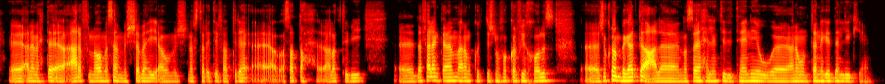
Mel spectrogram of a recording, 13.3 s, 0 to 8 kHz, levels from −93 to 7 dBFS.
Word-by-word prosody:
آآ 105 -1 +1
أنا 115 - +1
محتا 110 +2 -1
آآ 105 - +1
عارف 120 +2 +2
إن 115 - -2
هو 115 - +4
مثلًا 115 +1 0
مش 110 -2 -3
شبهي 115 -2 0
أو 100 0 -2
مش 100 +1 -10
نَفْس 110 0 -5
طريقتي 115 +1 -4
فابتدي 110 +1 -4
ه - - +1
أ - - -5
أسطّح - - -4
علاقتي 110 0 -4
بيه، 115 +1 -3 0.6
آآ 105 +1 -3
ده 120 +4 -3
فعلًا 135 +2 +4
كلام 125 0 +2
أنا 120 +1 +3
ما 120 - -1
كنتش 125 -1 -7
بافكّر 120 +1 -2
فيه 120 +1 -1
خالص 125 +2 0 0.5
آآ 105 - -1
شكرًا 130 +7 +3
بجد 130 0 +4
على 105 +2 +6 0.2
النصايح 120 +3 +1
اللي 120 0 0
أنتِ 120 +1 -3
ادّيتهاني 115 +2 +1
وأنا 110 -1 +1
مُمتَن 115 +1 0
جدًا 120 0 +1
ليكِ 110 0 -2
يعني. 95 0 -14
115 Hz, 195 wpm, -23 LUFS, 110-120 Hz, 0.6 s, على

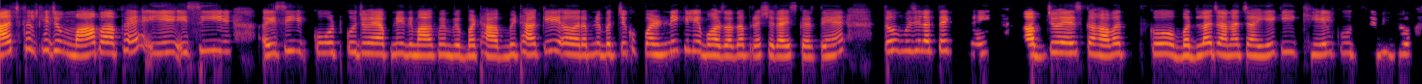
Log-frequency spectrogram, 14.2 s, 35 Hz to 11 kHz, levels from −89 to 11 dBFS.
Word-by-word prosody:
आजकल 325 +7 +7
के 360 - -2
जो 340 -1 -2
माँ 250 +4 +6
बाप 295 +1 +3
है 345 +2 +2
ये 300 +1 +2
इसी 340 +2 -2 0.4
इसी 335 +4 -3
कोट 295 0 -6
को 310 - -6
जो 290 - -4
है 280 -1 +5
अपने 275 +1 -1
दिमाग 250 -1 +2
में 260 - -4
ब 250 - -1
बैठा 245 -1 +2
बैठा 265 +4 +1
के 330 +4 -1
और 265 -1 +3
अपने 260 +2 -3
बच्चे 275 +2 -3
को 365 - -14
पढ़ने 275 +4 +1
के 360 - -6
लिए 330 - +1
बहुत 255 -3 +1
ज़्यादा 240 +1 0
प्रेशराइज़ 245 -1 -1
करते 230 0 -4
हैं, 260 +8 -1 0.4
तो 335 +2 0
मुझे 340 0 -6
लगता 335 0 +2
है - - +3
कि 335 - -30 0.2
नहीं, 280 +2 -4 0.4
अब 255 -3 +6
जो 305 - 0
है 295 -1 +6
इस 295 - -3
कहावत 275 0 +1 0.2
को 275 -1 0
बदला 250 +3 +2
जाना 260 -2 +2
चाहिए 250 0 -1
कि 315 +1 -6
खेलकूद 275 +1 -5
से 260 +1 -14
भी 300 - -12
जो 270 - -3
275 Hz, 220 wpm, -22 LUFS, 255-310 Hz, 0.4 s, आजकल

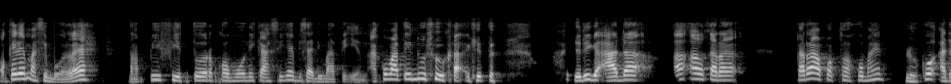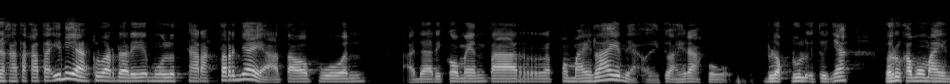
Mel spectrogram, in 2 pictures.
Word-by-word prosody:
oke 240 - +1
deh 255 - +9
masih 190 -6 -1
boleh, 125 - +4 0.4
tapi 215 -1 -4
fitur 185 -2 0
komunikasinya 170 +2 -2
bisa 170 - -1
dimatiin. 120 -5 -8
Aku - - -2
matiin 240 +1 +4
dulu 250 -3 +4
Kak - - +4
gitu, 185 -2 +1 0.8
jadi 175 +4 +4
nggak - - 0
ada 215 0 +7 0.4
heeh, 255 +1 +5
karena 200 -2 +5 0.7
karena 235 +6 +7
waktu 210 -2 -4
aku 190 +1 -4
main, 230 +4 -3 0.2
loh 140 - -2
kok 250 - +6
ada 165 0 +1
kata-kata 160 +2 -5
ini 245 +4 +2
yang 180 - +3
keluar 180 -3 0
dari 160 0 +1
mulut 160 0 -4
karakternya 195 +9 -1
ya, - - -2
ataupun, 135 +1 -4 0.4
e - - -19
dari 125 0 -5
komentar 140 -1 -3
pemain 145 -1 -5
lain 205 +3 +1
ya, - - -14
oh 105 - -16
itu 100 +7 -13
akhirnya 125 +3 -6
aku 115 -2 -10 0.4
block 140 +1 -1
dulu 160 0 -1
itunya, 140 +7 -4 0.4
baru 155 +6 +3
kamu 160 +1 +2
main 145 -3 -1
160 Hz, 160 wpm, -23 LUFS, 140-200 Hz, 0.8 s, deh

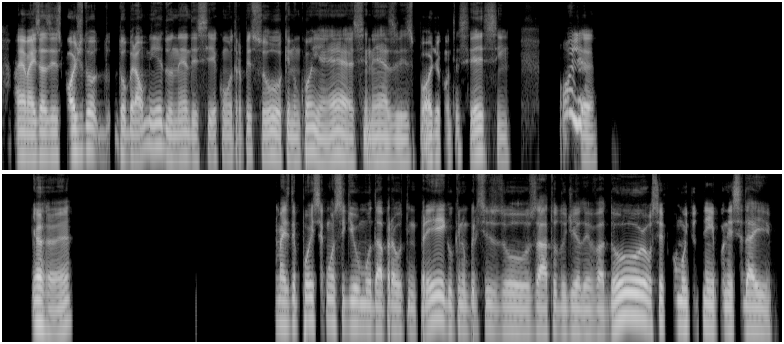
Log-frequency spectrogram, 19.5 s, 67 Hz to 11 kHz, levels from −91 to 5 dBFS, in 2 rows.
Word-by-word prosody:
Olha, 105 +1 +5
mas 100 0 +5
às 105 -1 +4
vezes 105 0 -1
pode 115 +1 +3
do 125 -2 +1 0.2
dobrar 105 -2 0
o - - -1
medo, 135 -5 -1
né, 100 +2 -1
descer 95 0 -4
com 95 - -7
outra 95 - -7
pessoa, 105 -3 -1
que - - -4
não 90 -1 -3
conhece, 95 -5 0
né, 90 +1 -1
às 90 -1 -2
vezes 85 +1 -3
pode 90 +2 0
acontecer 110 +4 -2
sim. 90 -3 -9 0.6
Olha 90 -2 +2 2.7
Aham. 105 -1 +3 2.5
Mas 115 -1 +2
depois 130 +1 0
você - - -6
conseguiu 115 -2 -1
mudar 105 -2 +1
para 100 - -1
outro 95 0 -4
emprego, 110 +5 +2
que 95 - -8
não 100 -2 -3
precisou 100 -2 -2
usar 90 0 +1
todo 95 -2 -5
dia 95 +1 -1
elevador, 105 - +4
ou 115 - 0
você 120 +3 -1
ficou 120 0 -11
muito 110 -2 0
tempo 105 -2 -1
nesse 100 -1 -2
daí? 95 -3 +2
100 Hz, 145 wpm, -23 LUFS, 95-115 Hz, 2.7 s, Olha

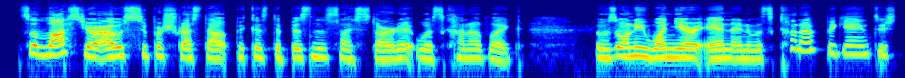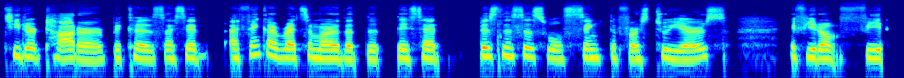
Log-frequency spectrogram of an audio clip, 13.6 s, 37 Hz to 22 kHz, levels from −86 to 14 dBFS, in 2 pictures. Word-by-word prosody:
So 280 - +4
last 255 +3 +6
year 220 -3 +7
I 210 - +9
was 230 0 +4
super 240 -2 -2
stressed 195 -2 -1
out 185 -1 +1
because 210 -2 -4
the 200 - -4
business 205 +2 -4
I 190 - -3
started 180 +2 -1
was 180 -3 -4
kind 200 -2 -6
of 190 -1 -3
like 155 -5 -4 0.5
it - - -2
was 200 +3 +1
only 230 0 +5
1 205 0 +5
year 205 -1 +7
in 190 0 +3
and 180 0 -1
it - - -4
was 180 0 -6
kinda 375 -3 -2
beginning 265 -2 -3
to - - -7 0.2
teeter-totter 185 -7 -1
because 185 -1 -3
I - - -2
said 195 +4 -3 0.2
I 200 - -1
think 255 +6 -6
I 230 - +4
read 195 -2 +2
somewhere 185 -3 +1
that 175 -1 -2
that 175 0 -7
they 190 -2 -2
said, 180 +1 -2 0.3
"Businesses 225 -1 -1
will 185 -2 -4
sink 195 +1 -5
the 195 - -9
first 175 -1 -4
2 200 - -3
years 175 +4 -2 0.5
if - - -6
you 200 - +2
don't 185 -1 0
feed 190 0 -4
195 Hz, 235 wpm, -23 LUFS, 185-220 Hz, 0.5 s, I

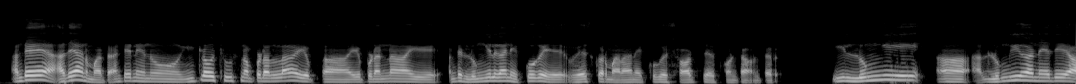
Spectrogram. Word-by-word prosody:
అంటే 205 0 +5 0.3
అదే 185 - +3
అన్నమాట. 110 - -1
అంటే 140 +6 -3
నేను 140 -2 -3 0.3
ఇంట్లో 150 +7 +2
చూసినప్పుడల్లా, 155 -2 0 0.2
ఎప్పు 135 - -7
ఆహ్, 115 0 -1
ఎప్పుడన్నా 125 +3 -2 0.5
అంటే 130 +4 -2
లుంగీలు 155 +6 0
గాని 165 - +1
ఎక్కువగా 155 +3 +1 0.3
వేసుకోరు 120 +1 -1
మా 100 - 0
నాన్న. 105 0 -2
ఎక్కువగా 115 -1 -3
షార్ట్స్ 105 0 -2
వేసుకుంటా 100 -1 -6
ఉంటారు. - - -9 0.6
ఈ - - 0 0.2
లుంగీ, 205 +6 +1 0.5
ఆహ్, 125 -2 +2 0.3
లుంగీ 170 +9 0
అనేది 160 -1 -1
140 Hz, 145 wpm, -23 LUFS, 115-165 Hz, 0.6 s, అంటే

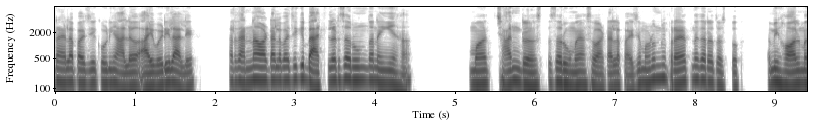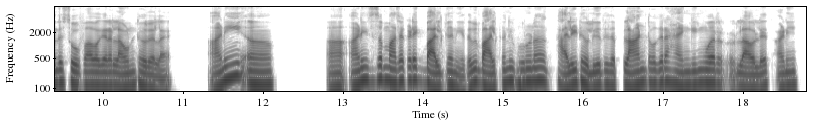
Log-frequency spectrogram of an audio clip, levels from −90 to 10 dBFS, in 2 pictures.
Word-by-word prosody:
राहायला 140 -1 +2
पाहिजे. 135 -1 -1
कोणी 135 0 -1
आलं 115 +1 +1
आई-वडील 115 +5 +2
आले, 115 -2 +1
तर 145 +2 -13
त्यांना 145 +2 +2
वाटायला 155 0 +2
पाहिजे, 155 +1 -1
की 170 - +1
"बॅचलरचा 155 +4 +2
रूम 155 0 0
तर 155 - +1
नाहीये 130 -3 +1
हा" 100 - -5 0.8
मग 125 +1 +3 0.2
छान 130 +3 +1
गृहस्थाचा 125 +2 0
रूम 120 -2 +2
आहे 125 - +2
असं 120 -1 -2
वाटायला 110 +2 -1
पाहिजे 100 +5 -3
म्हणून 140 +5 0
मी 175 - 0
प्रयत्न 145 +2 0
करत 140 -4 -1
असतो 115 -1 -4
तर 115 +3 -17
मी 140 - +4
हॉलमध्ये 130 +2 +3
सोफा 120 -3 -1
वगैरे 115 0 +1
लावून 110 +2 0
ठेवलेला 105 -7 0
आहे 85 - -6 0.6
आणि 175 - +2
अ, 130 - -3 1.0
अ, 110 - -9 0.3
आणि 150 +5 +2 0.2
माझ्याकडे 150 +1 +1
एक 145 -3 -7
बाल्कनी 115 -2 +2
आहे. 90 - -7
तर 115 - -1
मी 135 - +2
बाल्कनी 130 +6 0
पूर्ण 145 +3 0 0.2
खाली 110 +5 +1
ठेवली 120 -5 0
आहे 120 - 0
तिथे 120 -1 -1
प्लांट 125 +3 +1
वगैरे 135 +2 -1
हँगिंगवर 125 +2 0 0.2
लावलेत 105 +1 0 0.2
आणि 115 +2 -2
130 Hz, 185 wpm, -24 LUFS, 115-140 Hz, 1.0 s, मी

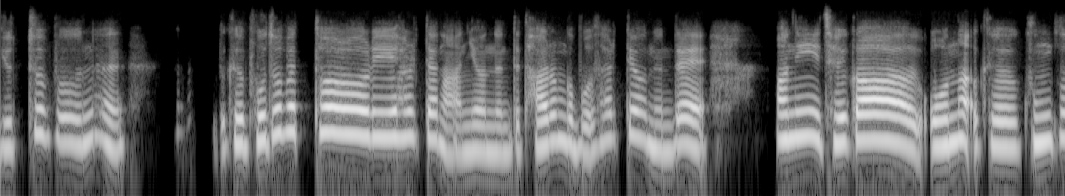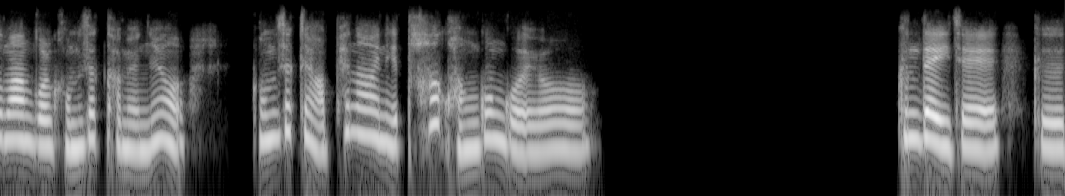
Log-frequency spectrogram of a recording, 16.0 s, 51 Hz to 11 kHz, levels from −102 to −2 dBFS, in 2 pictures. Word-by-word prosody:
유튜브는 220 -1 -5 0.8
그 215 - 0
보조 235 +7 -1
배터리 280 -3 +4
할 260 0 -2
때는 245 -7 -2
아니었는데 170 +1 -5
다른 205 +6 -1
거 210 - -2
뭐 170 -3 -5
살 235 +4 -8
때였는데 210 -6 -1 0.5
아니 250 +1 +1
제가 225 -2 +6
워낙 210 +4 +2
그 195 -1 -1
궁금한 235 +2 +1
걸 205 -1 +1
검색하면요. 195 +1 -3 0.5
검색창 250 0 -3
앞에 175 +13 -6
나와 275 -3 0
있는 230 -3 -1
게 200 - -2
다 370 +1 -1
광곤 195 +6 -2
거예요. 180 0 -3 2.3
근데 250 -2 +5
이제 190 -2 +1 0.2
그 190 -1 -1
220 Hz, 240 characters per minute, -22 LUFS, 190-250 Hz, 2.3 s, 제가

